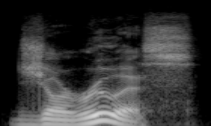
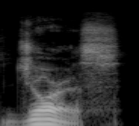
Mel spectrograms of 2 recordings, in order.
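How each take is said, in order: First: The name has three syllables, with separate u sounds. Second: The name has two syllables, like its spelling. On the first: This copies how the toy company presenter said it. "She called him uh, Joruus Sabayoth" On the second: This follows how the name is spelled. "J O R U S"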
